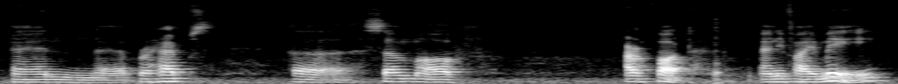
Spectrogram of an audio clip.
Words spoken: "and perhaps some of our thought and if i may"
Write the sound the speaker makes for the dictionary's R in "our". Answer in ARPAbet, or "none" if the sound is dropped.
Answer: R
